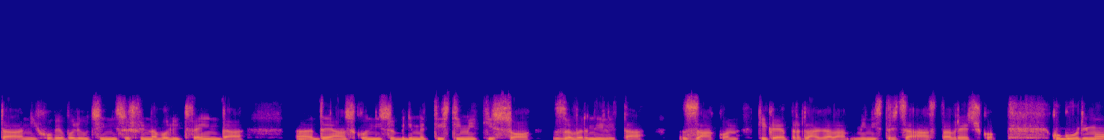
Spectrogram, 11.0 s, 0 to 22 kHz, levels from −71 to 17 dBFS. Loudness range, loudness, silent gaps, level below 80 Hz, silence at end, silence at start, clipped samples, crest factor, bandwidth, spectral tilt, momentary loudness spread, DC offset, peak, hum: 2 LU; -16 LUFS; none; -54 dBFS; 0 s; 0 s; under 0.1%; 14 dB; 7.6 kHz; -5 dB/octave; 6 LU; under 0.1%; -2 dBFS; none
